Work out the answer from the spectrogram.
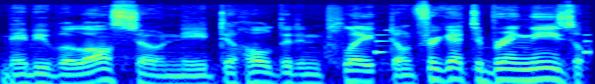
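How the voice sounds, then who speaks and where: An actor playing a calm male game hero who leads a rescue, speaking in a measured, composed way. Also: lowish voice, close to an everyday voice. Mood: steady. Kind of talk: game voice acting.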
